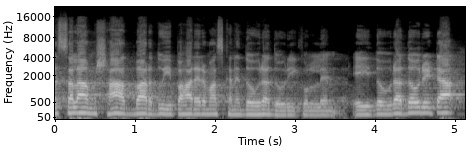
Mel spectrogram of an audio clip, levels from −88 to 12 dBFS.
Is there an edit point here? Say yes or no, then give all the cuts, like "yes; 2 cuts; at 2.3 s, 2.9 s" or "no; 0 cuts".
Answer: yes; 1 cut; at 3.6 s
